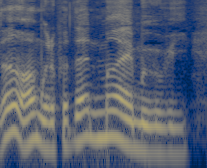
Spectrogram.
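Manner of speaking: a hint of a pleased filmmaker grabbing an idea; copycat director. Reviewer mocking a copycat director, lightly voiced quick mock. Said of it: "and says".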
